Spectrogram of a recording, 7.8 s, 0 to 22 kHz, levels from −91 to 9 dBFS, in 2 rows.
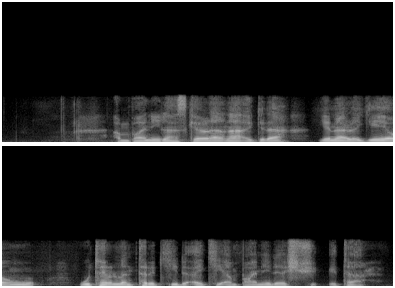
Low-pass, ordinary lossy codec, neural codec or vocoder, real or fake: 7.2 kHz; none; codec, 16 kHz, 0.8 kbps, ZipCodec; fake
